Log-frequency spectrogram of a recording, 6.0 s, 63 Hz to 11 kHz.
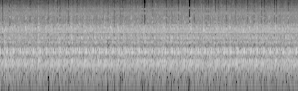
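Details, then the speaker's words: Military Ford tug with 306 V8, first start after new starter fitted; loud raspy uneven idle with harsh crackling roar and visible flame, apparently no exhaust pipe or donut fitted, open exhaust header roar. "Oh, I see flame. Sounds like an open header. Maybe there's no exhaust."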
